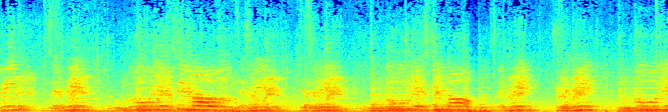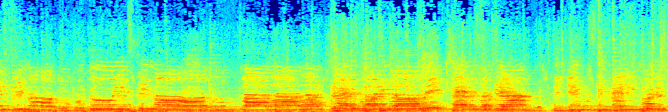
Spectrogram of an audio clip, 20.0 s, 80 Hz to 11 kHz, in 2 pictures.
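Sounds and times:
acoustic guitar: 0.0 - 20.0
children singing in unison: 0.0 - 20.0.

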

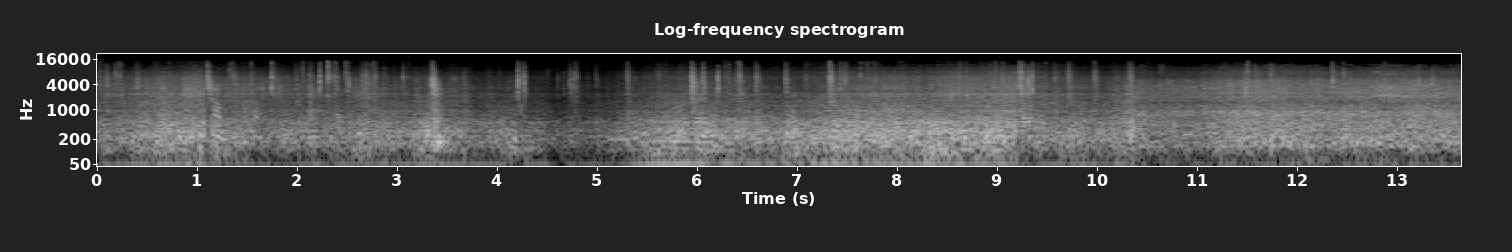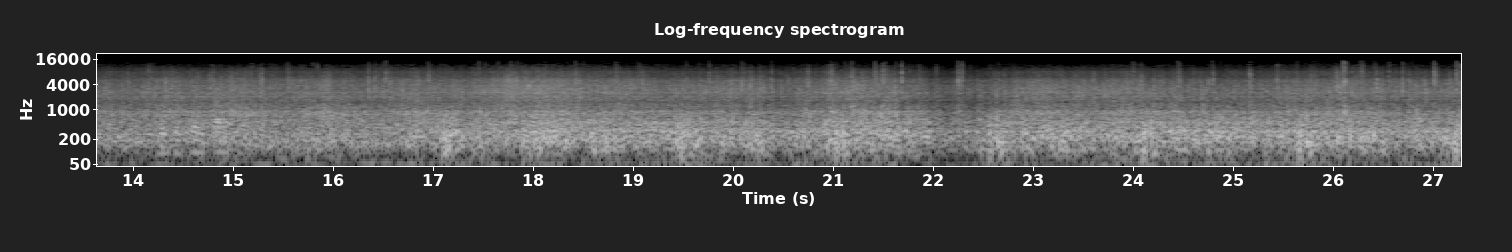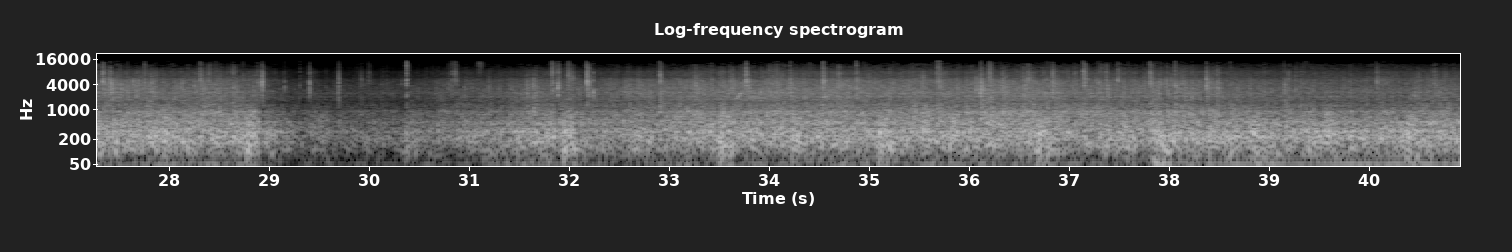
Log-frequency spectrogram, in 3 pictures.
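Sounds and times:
hail and rain on vehicle roof: 0.0 - 40.9.

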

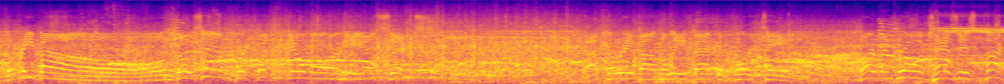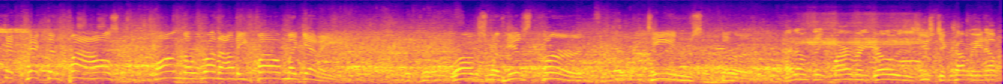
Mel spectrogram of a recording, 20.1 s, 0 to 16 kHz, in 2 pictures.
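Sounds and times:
crowd shouting and cheering: 0.0 - 20.0.

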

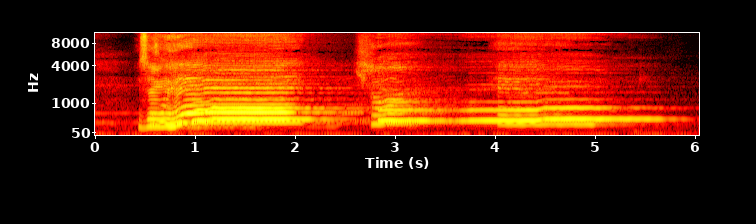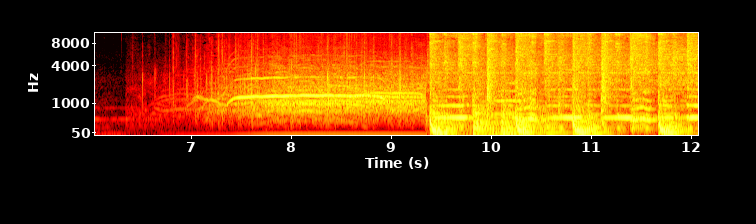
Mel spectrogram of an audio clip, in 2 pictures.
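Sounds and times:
dense music: 9.4 - 12.0
person humming: 9.4 - 12.0.

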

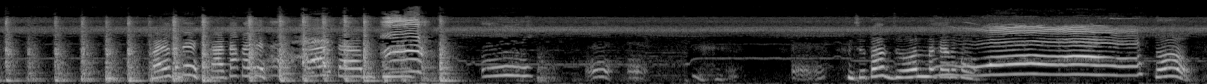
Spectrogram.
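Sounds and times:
baby crying: 2.6 - 6.5, 7.9 - 8.4, 9.3 - 11.6.

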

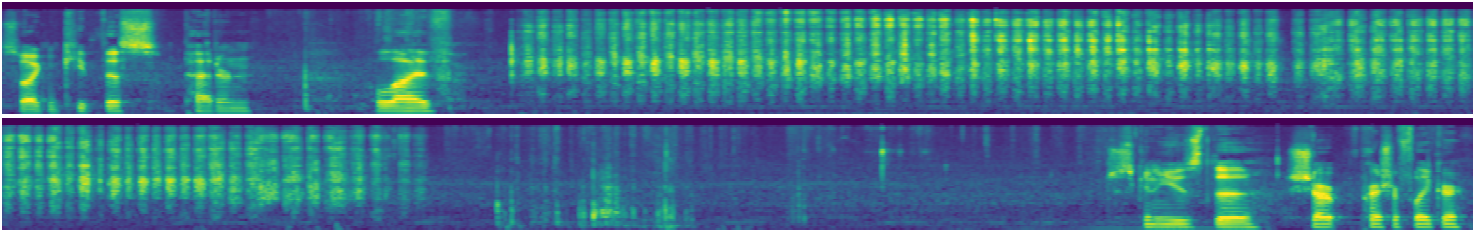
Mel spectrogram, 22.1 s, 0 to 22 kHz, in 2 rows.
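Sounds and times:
stone scraping a blade edge: 3.8 - 14.2.

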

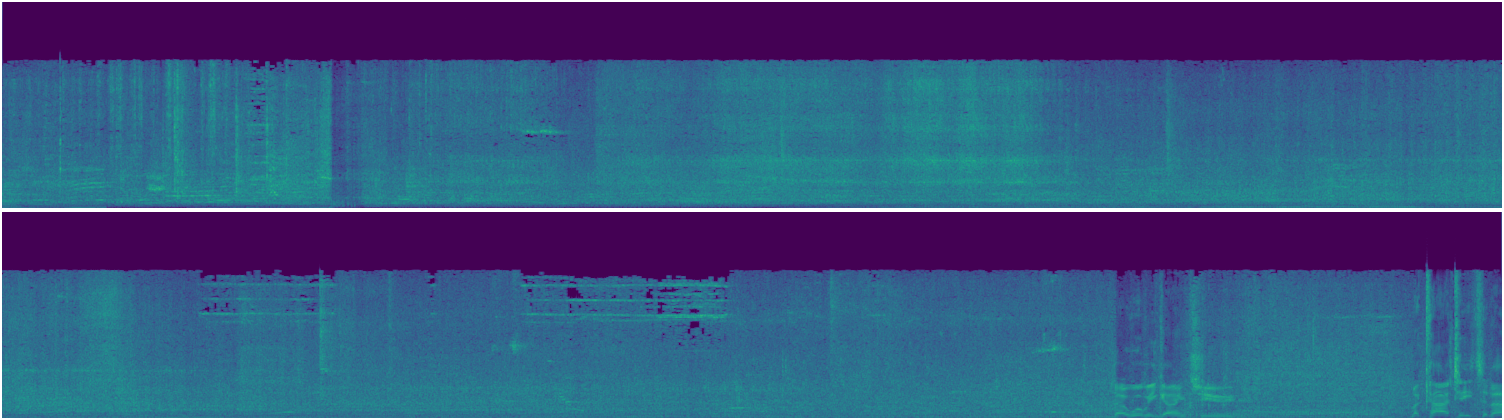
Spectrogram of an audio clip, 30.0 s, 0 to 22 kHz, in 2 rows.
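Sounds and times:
car engines on road: 4.4 - 30.0.

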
